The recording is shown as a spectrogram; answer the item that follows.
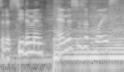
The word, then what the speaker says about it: Sidemen: it's actually spelled Seidman but the locals here pronounce it a see them in and this is a place where people will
